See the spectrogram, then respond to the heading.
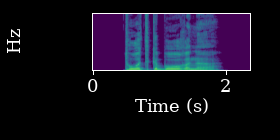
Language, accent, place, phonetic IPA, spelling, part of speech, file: German, Germany, Berlin, [ˈtoːtɡəˌboːʁənə], totgeborene, adjective, De-totgeborene.ogg
- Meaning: inflection of totgeboren: 1. strong/mixed nominative/accusative feminine singular 2. strong nominative/accusative plural 3. weak nominative all-gender singular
